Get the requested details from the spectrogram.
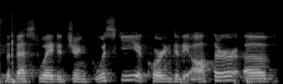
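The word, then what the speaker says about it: WSGI: whiskey so this is this wgsi is pronounced like whiskey the web server Gateway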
